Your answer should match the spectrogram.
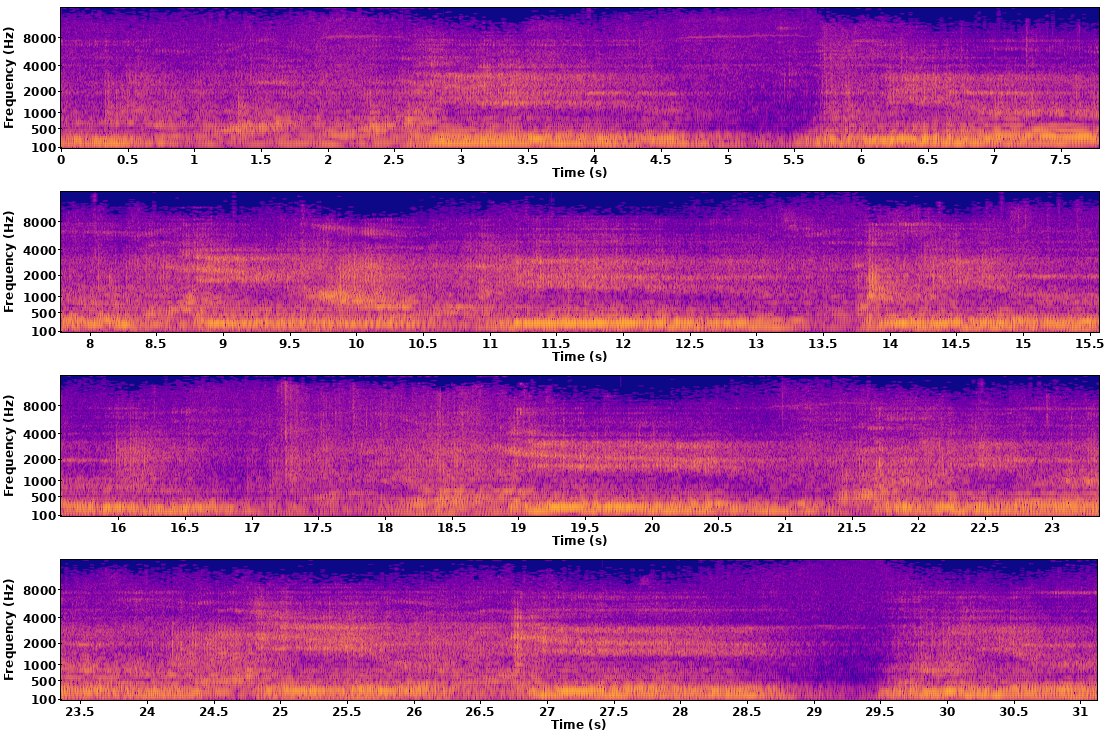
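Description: Didgeridoo played as a continuous low drone, its tone shaped into shifting, vowel-like sweeps above the drone. The drone dips briefly a few times, most deeply near the end.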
